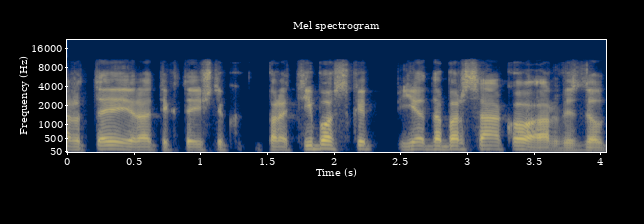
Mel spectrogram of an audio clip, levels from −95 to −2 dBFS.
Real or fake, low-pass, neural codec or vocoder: real; 10.8 kHz; none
